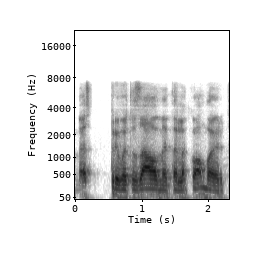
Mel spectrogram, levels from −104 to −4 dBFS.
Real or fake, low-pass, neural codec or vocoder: fake; 7.2 kHz; codec, 44.1 kHz, 7.8 kbps, DAC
